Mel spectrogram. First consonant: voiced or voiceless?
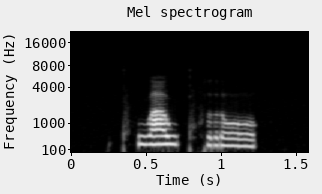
voiceless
